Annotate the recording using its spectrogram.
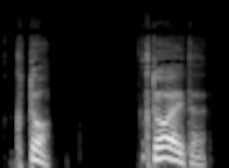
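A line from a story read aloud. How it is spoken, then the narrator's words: Rather rude question. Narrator (Russian): довольно грубо спросил он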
